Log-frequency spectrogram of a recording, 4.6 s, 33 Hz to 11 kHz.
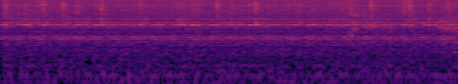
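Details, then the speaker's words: Garrard 3000 record changer from an Emerson EH23A console, powered through a dim-bulb tester and run in manual at 78 rpm: a faint steady whir with a thin high tone and scattered light ticks; some unidentified noise inside. "Well, looks like it's ripping right along at 78, that's what I would say. Some kind of noise in there."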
